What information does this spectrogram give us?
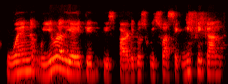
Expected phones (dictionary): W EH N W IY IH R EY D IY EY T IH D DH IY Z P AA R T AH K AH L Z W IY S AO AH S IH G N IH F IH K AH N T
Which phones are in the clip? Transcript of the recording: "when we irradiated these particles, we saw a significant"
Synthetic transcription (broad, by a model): W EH N W IY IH R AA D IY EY T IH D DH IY S P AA R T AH K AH L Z W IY S AO AH S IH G N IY F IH K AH N T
